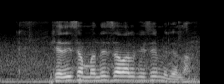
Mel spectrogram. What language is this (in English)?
Bhojpuri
